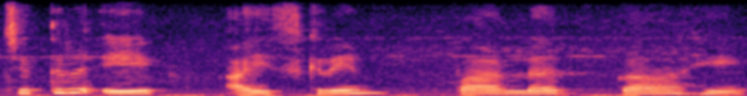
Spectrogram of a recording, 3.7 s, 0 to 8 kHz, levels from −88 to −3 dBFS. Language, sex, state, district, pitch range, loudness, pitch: Hindi, female, Madhya Pradesh, Bhopal, 220-285 Hz, -15 LUFS, 250 Hz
